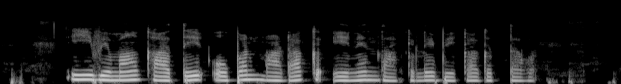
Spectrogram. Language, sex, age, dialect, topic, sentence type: Kannada, female, 18-24, Dharwad Kannada, banking, statement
